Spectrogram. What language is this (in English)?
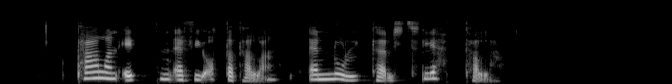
Icelandic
